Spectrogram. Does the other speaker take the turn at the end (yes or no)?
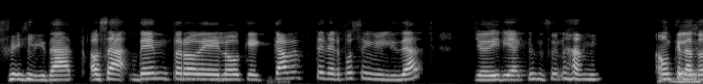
yes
